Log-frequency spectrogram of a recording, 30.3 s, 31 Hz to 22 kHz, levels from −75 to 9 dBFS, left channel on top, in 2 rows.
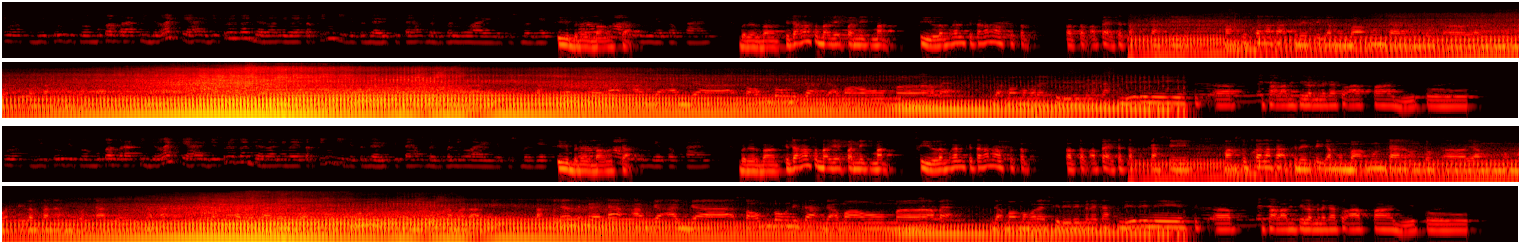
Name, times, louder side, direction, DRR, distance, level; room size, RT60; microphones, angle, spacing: voice 1, 0.0-8.6 9.9-10.2 13.8-14.6 16.6-18.2 24.2-24.8 27.1-28.4 29.4-29.7, equal, 60° right, 1 dB, 6.2 m, -55 dB
voice 2, 5.5-6.3 7.4-10.3 10.6-20.2 20.5-24.7 25.1-27.5 27.8-29.8, right 2 dB, 40° right, 8 dB, 1.1 m, -40 dB
Motorcycle, 11.3-27.0, left 4 dB, 90° left, 0.7 m, -29 dB
sound 1, 14.1-26.5, equal, 10° left, 2.9 m, -59 dB
19.5 x 9.2 x 4.3 m, 0.38 s
head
